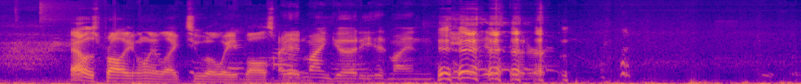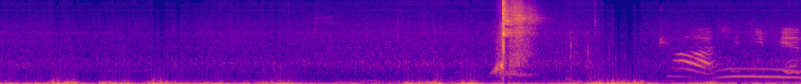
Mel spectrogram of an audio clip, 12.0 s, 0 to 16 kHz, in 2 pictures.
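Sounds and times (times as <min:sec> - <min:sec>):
low steady rumble: 0:00.0 - 0:12.0
golf club striking ball: 0:09.7 - 0:10.3.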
